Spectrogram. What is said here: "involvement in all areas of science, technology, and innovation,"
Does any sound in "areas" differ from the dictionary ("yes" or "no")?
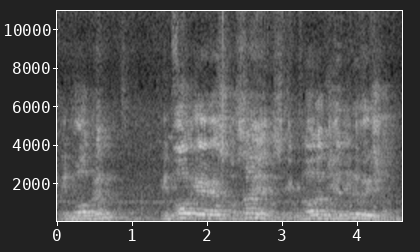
no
